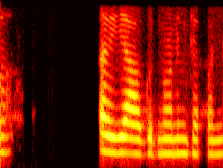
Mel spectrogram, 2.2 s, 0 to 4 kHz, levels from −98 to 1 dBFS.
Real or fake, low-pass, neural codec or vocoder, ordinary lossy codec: real; 3.6 kHz; none; none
